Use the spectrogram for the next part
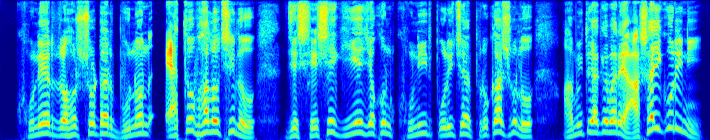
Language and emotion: Bengali, surprised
